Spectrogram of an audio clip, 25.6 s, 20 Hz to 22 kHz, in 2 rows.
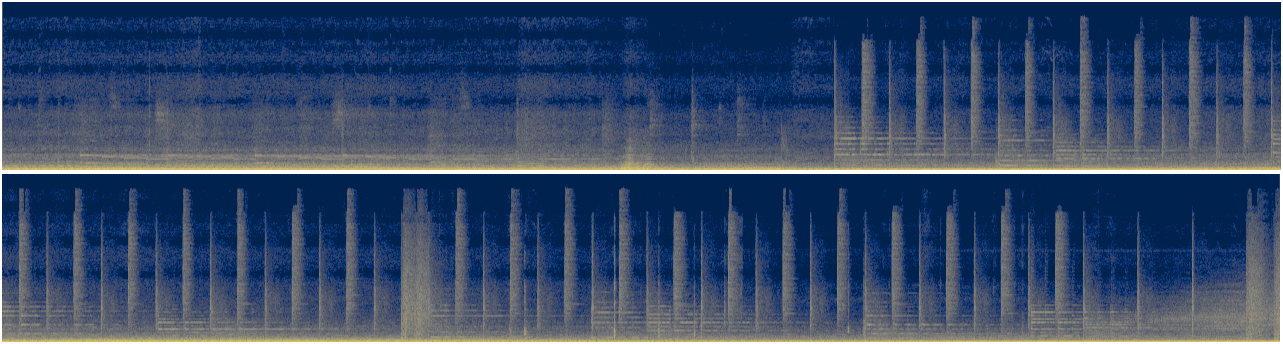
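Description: A Ford Mustang 5.0 rolls up and down a driveway, its engine a loud steady low rumble close by that swells and settles as it shifts between reverse and forward, with faint clicks and no talking.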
